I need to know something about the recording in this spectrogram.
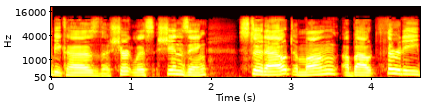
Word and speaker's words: Schinzing: We should note that Shinzing is not exactly a common name. It's spelled Schinzing. I bring up his name because the shirtless Shinzing stood out among about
